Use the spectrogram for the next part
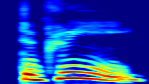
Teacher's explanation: since this is borrowed from French, the final consonant, which is letter S in this case, often goes silent.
